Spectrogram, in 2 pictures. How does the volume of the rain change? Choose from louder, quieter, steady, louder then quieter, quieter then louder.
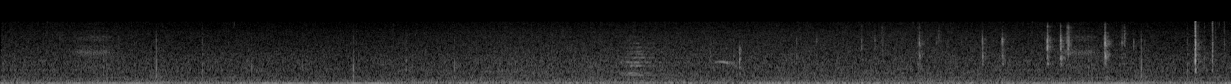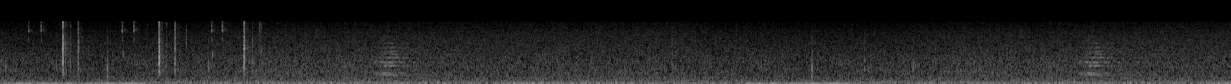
steady.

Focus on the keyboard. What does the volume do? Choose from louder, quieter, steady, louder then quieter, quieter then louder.
louder then quieter.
